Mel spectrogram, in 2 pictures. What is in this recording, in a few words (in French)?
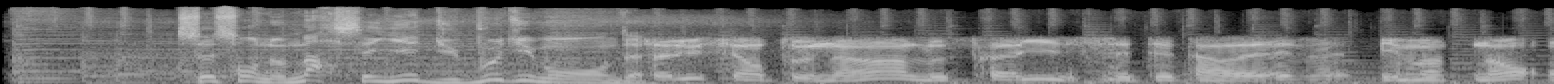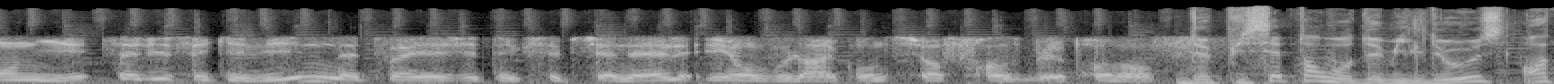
bande annonce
